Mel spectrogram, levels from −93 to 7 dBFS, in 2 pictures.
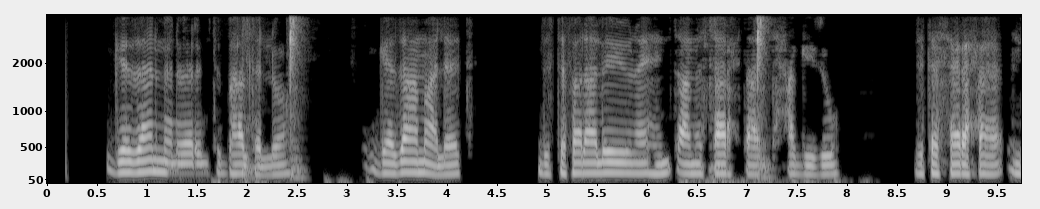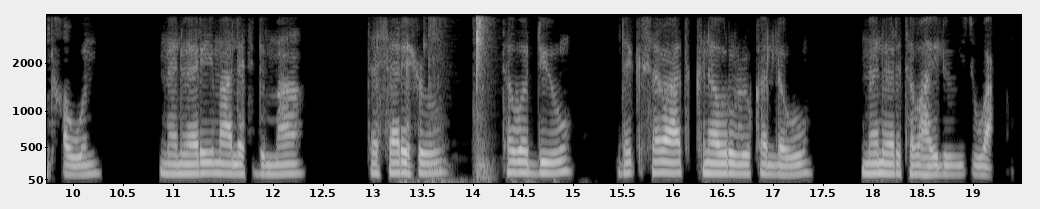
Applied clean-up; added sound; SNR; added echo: classical method Wiener filter.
